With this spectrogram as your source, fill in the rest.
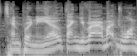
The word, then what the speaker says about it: Tempranillo: It's Tempranillo. Thank you very much, One True Cripple. I appreciate you correcting my pronunciation there.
